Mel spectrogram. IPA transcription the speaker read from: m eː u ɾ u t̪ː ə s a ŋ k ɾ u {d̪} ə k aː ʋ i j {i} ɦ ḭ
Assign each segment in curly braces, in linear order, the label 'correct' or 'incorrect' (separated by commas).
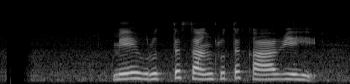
incorrect, incorrect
